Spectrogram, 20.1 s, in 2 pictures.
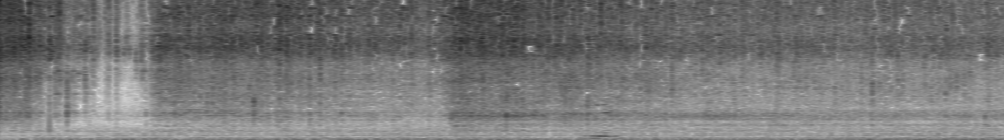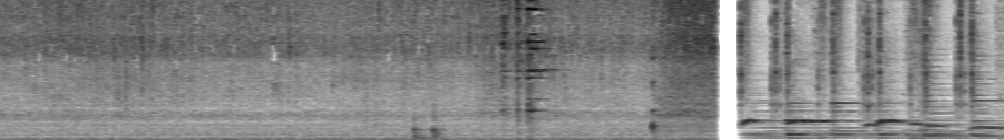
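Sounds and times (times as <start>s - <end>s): paste sizzling in hot oil: 1.4s - 17.3s
knocks against pan: 14.2s - 14.6s
music: 17.5s - 20.0s.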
